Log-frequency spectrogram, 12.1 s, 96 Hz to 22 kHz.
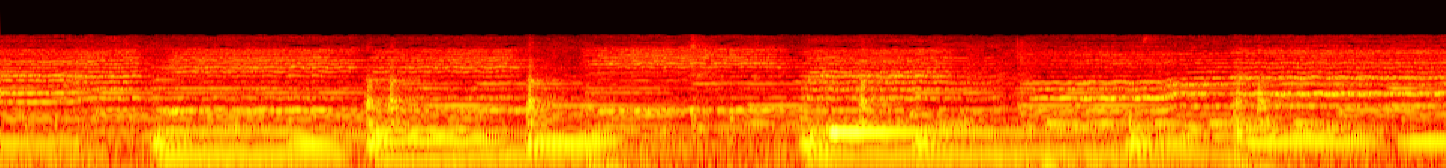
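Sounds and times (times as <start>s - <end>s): gamelan dance music: 0.0s - 12.0s.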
